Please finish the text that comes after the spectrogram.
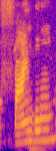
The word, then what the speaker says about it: Finebaum: But ESPN commentator Paul Finebaum, I don't know how to say his Finebaum.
